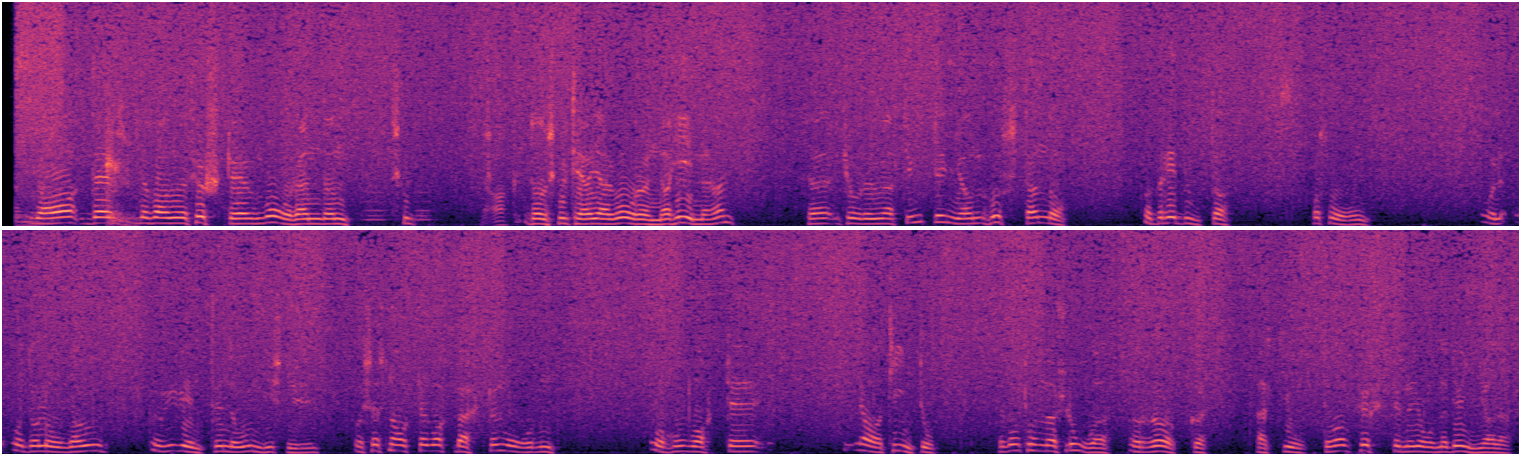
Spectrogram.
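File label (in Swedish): Hede Härjedalen, svenska sagor dialekter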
